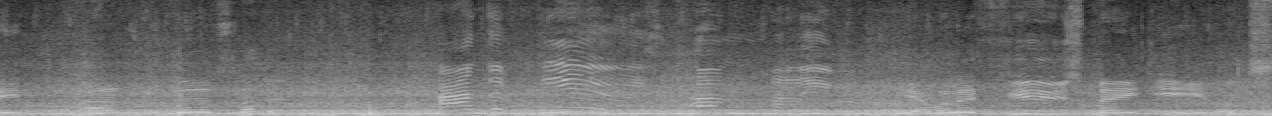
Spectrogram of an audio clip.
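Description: Wind buffeting the microphone, a dense rumble with a steady droning hum underneath and short voice-like sounds now and then.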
